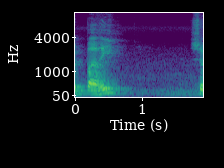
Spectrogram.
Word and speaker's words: Paris: le s final de paris se prononce en allemand en français on dit paris mais en allemand die parisse parisse le s se prononce à la fin du mot paris applications et traduction s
